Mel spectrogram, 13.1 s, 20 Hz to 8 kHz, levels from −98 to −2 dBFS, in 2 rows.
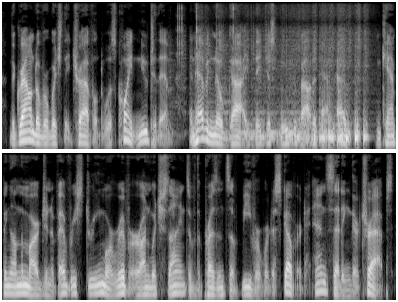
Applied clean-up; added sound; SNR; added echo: neural mask model RNNoise.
